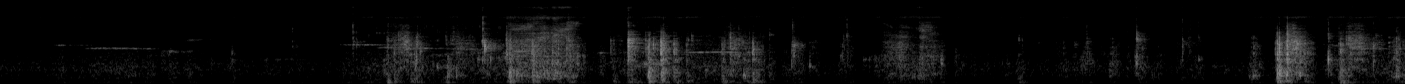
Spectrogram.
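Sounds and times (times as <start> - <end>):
wet chewing and lip-smacking: 3.5 - 14.0.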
